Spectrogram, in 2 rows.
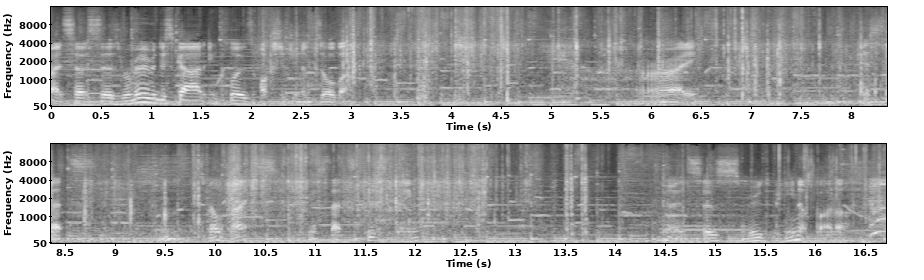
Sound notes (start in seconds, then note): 3.3 bag rips; 9.5 sniffs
